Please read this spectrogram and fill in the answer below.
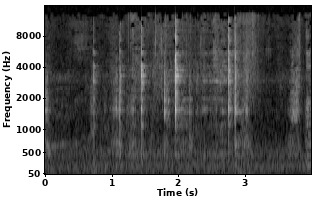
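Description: A spoon clinking and knocking against a cooking pot while stirring: a string of light, irregular clinks.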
